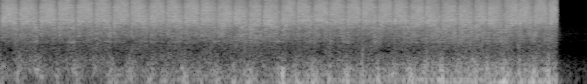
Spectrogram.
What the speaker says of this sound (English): I'll sand that a bit finer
